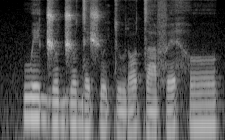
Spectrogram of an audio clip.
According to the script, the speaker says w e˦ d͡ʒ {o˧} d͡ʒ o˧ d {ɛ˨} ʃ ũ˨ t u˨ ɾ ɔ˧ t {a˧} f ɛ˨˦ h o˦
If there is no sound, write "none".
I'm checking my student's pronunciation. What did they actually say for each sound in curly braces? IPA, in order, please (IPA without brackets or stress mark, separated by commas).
o˧, ɛ˨, a˨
